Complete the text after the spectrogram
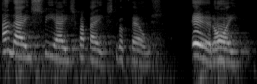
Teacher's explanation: São os ditongos que têm um som aberto, não é eu ou ei. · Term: ditongo aberto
